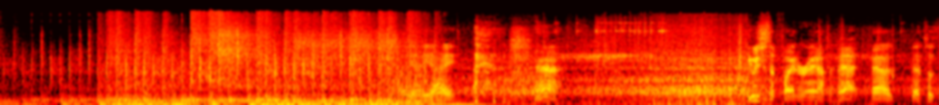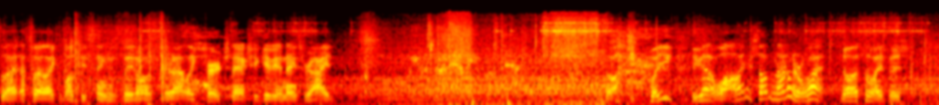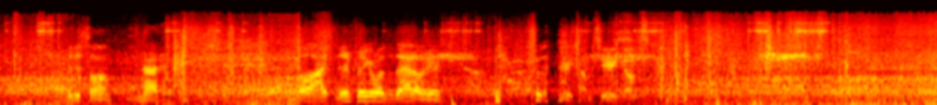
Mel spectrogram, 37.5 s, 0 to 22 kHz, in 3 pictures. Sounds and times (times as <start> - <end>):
Speech: 5.3 - 6.1, 7.1 - 7.5, 10.0 - 17.0, 17.9 - 19.6, 20.6 - 24.6, 25.9 - 27.4, 29.0 - 33.7.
